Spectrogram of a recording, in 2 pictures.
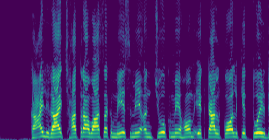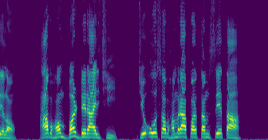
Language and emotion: Maithili, fearful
